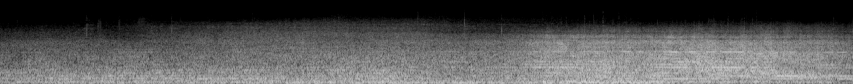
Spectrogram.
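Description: A toy airplane drones steadily nearby, a broad roaring hum that swells a little louder toward the end.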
